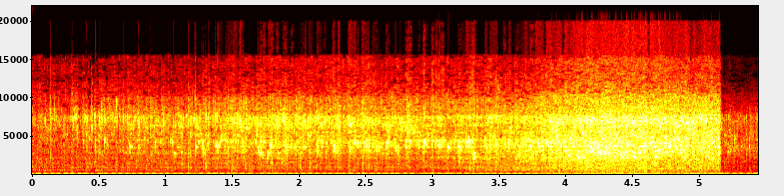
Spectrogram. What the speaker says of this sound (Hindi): अब हम इसमें डालेंगे एक एक पीस करके फ़िश डालेंगे।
